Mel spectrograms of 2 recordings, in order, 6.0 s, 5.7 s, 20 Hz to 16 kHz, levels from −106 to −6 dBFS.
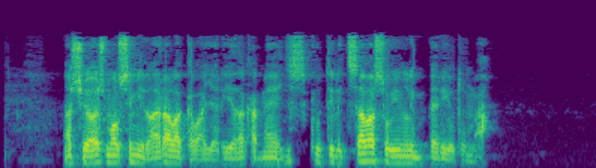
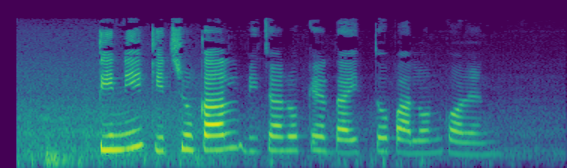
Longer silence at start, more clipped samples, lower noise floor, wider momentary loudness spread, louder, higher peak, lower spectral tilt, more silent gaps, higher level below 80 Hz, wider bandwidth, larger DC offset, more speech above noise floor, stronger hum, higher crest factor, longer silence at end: first, 0.65 s vs 0.15 s; neither; first, under -90 dBFS vs -61 dBFS; second, 12 LU vs 22 LU; about the same, -22 LUFS vs -23 LUFS; about the same, -4 dBFS vs -4 dBFS; about the same, -3.5 dB/octave vs -3.5 dB/octave; neither; about the same, -60 dBFS vs -62 dBFS; second, 8.4 kHz vs 11 kHz; neither; first, over 68 dB vs 38 dB; neither; about the same, 20 dB vs 22 dB; first, 1.1 s vs 0.9 s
